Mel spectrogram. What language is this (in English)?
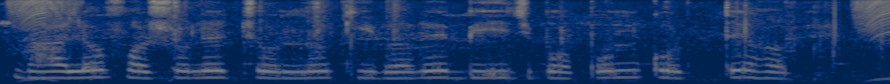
Bangla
